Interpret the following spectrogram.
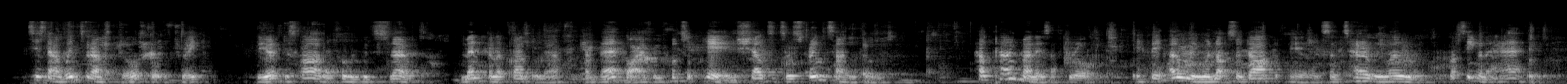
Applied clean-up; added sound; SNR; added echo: neural separator model SepFormer DNS4.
